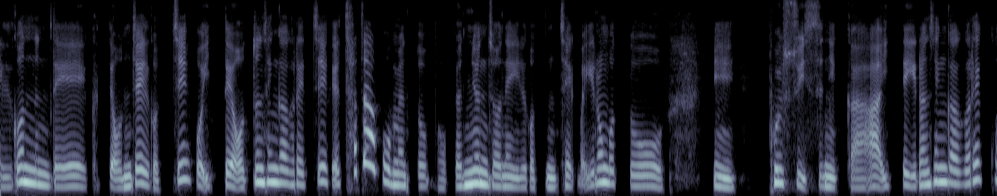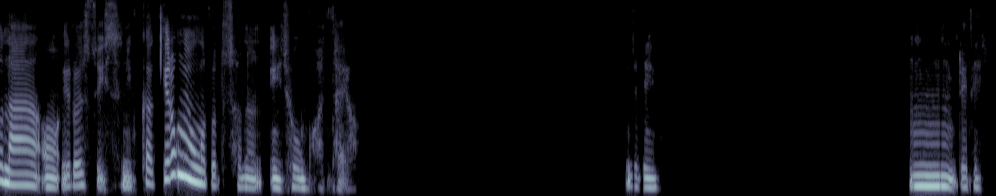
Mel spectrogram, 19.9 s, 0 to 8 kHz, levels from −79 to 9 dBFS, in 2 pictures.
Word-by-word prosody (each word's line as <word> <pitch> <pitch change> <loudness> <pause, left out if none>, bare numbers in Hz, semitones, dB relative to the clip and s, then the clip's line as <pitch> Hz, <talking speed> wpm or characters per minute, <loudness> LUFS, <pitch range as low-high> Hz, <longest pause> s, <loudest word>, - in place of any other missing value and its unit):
읽었는데 160 -4 +2
그때 - - -6
언제 155 +9 +1
읽었지? 215 - -4
뭐 - - -1
이때 - - -2
어떤 220 -1 +3
생각을 210 -4 +3
했지?' 185 +5 -5
이렇게 225 - -2
찾아보면 240 - +2
또 160 -1 -7
뭐 130 -1 -12
몇 160 +2 0
년 195 0 +8
전에 155 -3 -1
읽었던 140 0 -4
책 160 -2 -5
막 - - -9
이런 215 +5 +3
것도 160 -6 -4 0.5
예 140 -4 +1 0.3
볼 215 -1 +3
수 205 - -7
있으니까 155 - -3
'아 - - +1
이때 170 +5 -5
이런 175 +4 0
생각을 205 -2 +1
했구나.' 195 - +1
어 145 -2 0
이럴 165 +2 -4
수 - - -11
있으니까 75 - -7
기록용으로도 265 - +5
저는 145 -2 -5
예 140 - +1
좋은 135 +1 -5
것 - - -18
같아요. - - -18 2.7
네네. 140 -2 -4 2.5
음 160 -2 +4
네네. 145 -1 -10
165 Hz, 270 characters per minute, -22 LUFS, 150-205 Hz, 2.7 s, 년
